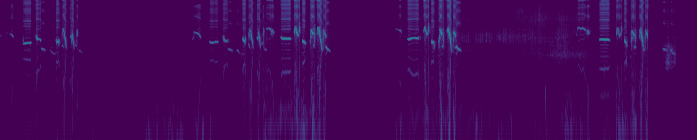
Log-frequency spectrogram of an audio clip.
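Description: A small bird chirping in four short bursts of quick, high notes, separated by silence.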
